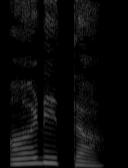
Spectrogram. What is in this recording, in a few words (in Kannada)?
"ಆಡಿತ", Kannada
